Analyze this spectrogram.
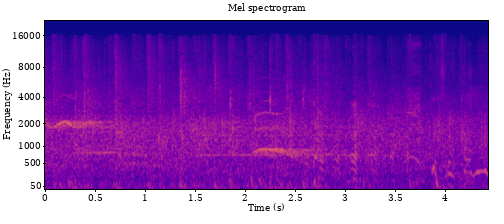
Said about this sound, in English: Round of applause.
